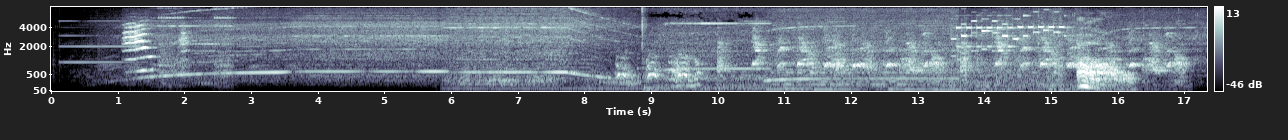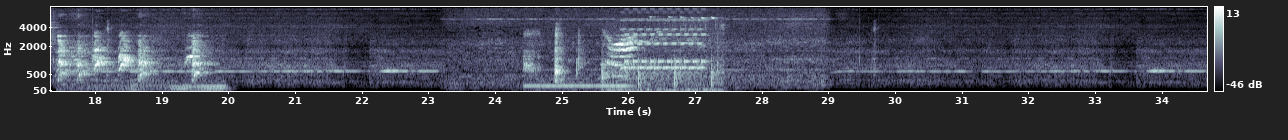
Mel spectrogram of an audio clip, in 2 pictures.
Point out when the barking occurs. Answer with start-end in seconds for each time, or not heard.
8.4-20.0.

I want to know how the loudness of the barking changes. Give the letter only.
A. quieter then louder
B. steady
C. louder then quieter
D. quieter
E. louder
B.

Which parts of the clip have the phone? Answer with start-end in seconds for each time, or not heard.
1.4-2.8, 13.4-15.2, 25.6-27.4.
